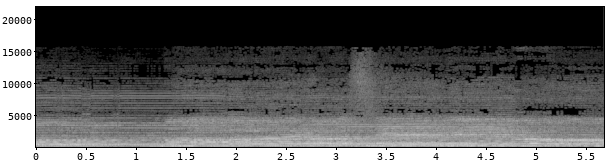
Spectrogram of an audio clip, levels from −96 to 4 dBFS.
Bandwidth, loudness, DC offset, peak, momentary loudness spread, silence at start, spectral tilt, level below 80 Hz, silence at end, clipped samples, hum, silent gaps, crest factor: 16 kHz; -21 LUFS; under 0.1%; -8 dBFS; 5 LU; 0 s; -4 dB/octave; -56 dBFS; 0 s; under 0.1%; none; none; 14 dB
